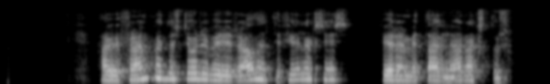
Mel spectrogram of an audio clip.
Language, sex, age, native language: Icelandic, female, 60-69, Icelandic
